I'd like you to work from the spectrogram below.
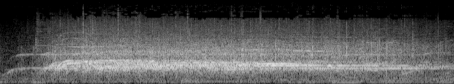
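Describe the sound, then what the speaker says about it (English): Canned studio audience applause for a cafe-set show, a dense steady burst of clapping that swells in quickly, holds for about four seconds and starts to taper at the end. "They're just applauding on cue."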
